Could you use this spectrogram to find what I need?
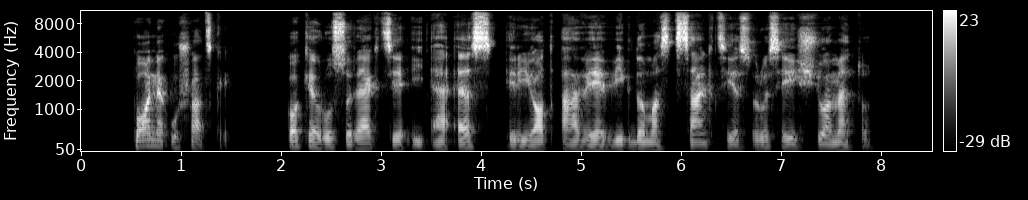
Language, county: Lithuanian, Klaipėda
